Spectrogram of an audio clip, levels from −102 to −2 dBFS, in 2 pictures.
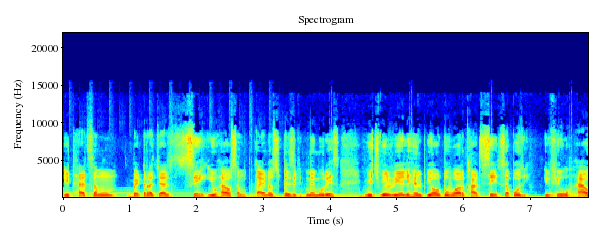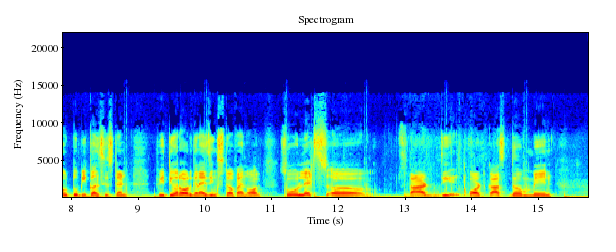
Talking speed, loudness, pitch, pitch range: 170 wpm, -21 LUFS, 150 Hz, 135-160 Hz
